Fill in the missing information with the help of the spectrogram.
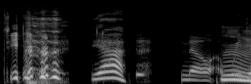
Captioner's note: chuckles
